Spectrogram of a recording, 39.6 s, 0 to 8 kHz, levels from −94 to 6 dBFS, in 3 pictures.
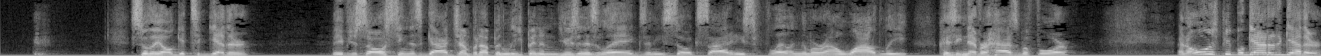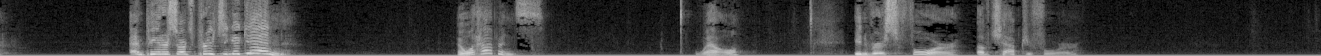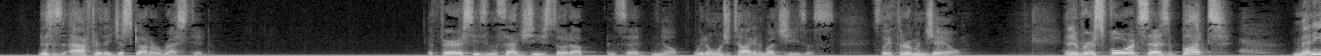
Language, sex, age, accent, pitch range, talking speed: English, male, 30-49, American, 120-185 Hz, 140 wpm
